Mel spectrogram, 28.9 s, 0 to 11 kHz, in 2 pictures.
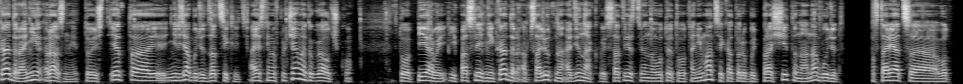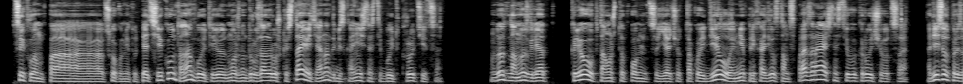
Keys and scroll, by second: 0.1 Home, 0.3 End, 0.6 Home, 1.0 End, 6.7 End, 7.0 Home, 7.2 End, 7.5 Home, 7.7 End, 8.0 Home, 8.2 End, 8.4 Home.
